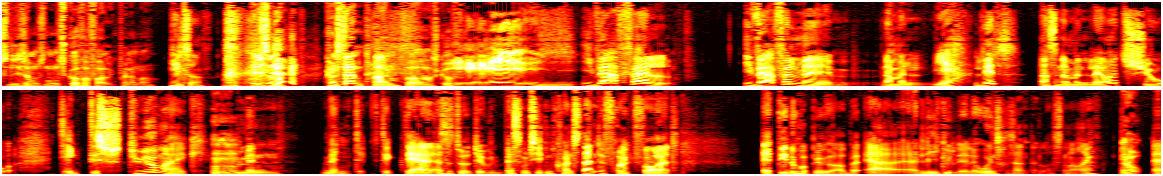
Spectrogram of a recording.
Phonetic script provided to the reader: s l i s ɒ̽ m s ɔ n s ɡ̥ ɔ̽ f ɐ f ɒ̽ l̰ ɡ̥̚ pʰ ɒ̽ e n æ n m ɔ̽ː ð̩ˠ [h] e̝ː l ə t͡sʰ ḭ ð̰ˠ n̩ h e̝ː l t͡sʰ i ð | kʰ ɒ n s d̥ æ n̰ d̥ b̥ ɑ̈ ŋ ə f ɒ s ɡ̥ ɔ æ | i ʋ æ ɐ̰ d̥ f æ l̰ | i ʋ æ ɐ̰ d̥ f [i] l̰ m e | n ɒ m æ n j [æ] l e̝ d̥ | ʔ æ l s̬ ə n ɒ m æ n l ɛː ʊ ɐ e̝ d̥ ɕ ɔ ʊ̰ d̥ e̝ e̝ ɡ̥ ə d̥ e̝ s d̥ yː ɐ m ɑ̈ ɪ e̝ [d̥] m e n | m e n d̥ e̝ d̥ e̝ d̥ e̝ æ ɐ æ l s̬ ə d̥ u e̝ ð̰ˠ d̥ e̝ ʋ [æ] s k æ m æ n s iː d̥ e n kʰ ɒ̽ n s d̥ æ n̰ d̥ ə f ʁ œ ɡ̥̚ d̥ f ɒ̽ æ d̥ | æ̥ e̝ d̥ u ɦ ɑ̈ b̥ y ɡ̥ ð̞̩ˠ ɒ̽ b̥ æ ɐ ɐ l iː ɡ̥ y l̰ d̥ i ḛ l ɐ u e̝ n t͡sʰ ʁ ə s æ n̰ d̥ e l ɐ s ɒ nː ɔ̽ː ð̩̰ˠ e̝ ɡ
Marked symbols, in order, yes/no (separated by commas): yes, no, yes, no, yes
